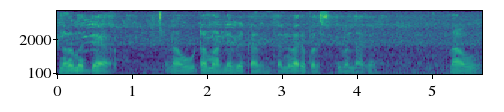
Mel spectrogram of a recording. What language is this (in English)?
Kannada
